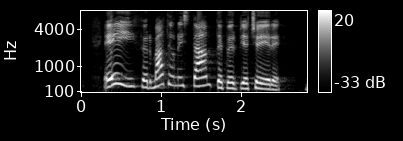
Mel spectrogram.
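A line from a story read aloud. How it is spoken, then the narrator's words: Cheerful shout. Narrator (Italian): grida allegramente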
